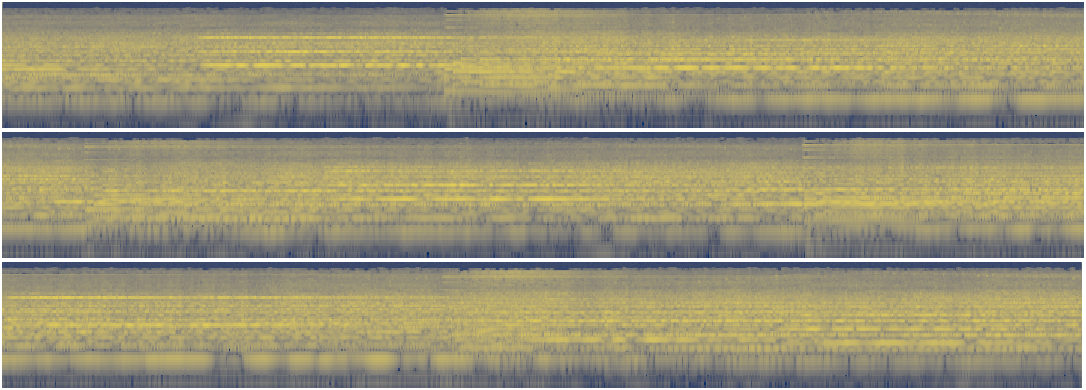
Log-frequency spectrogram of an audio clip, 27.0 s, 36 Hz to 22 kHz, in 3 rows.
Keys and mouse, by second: 0.8-1.6 middle drag, 2.9-4.8 drag, 4.8-5.7 middle drag, 7.0 click, 9.8-10.2 shift+middle drag, 12.5 F4, 13.5 Tab, 14.3 Tab, 16.5 click, 18.0 F4, 19.4-20.4 middle drag, 20.8 right click, 22.1 click, 22.4 right click, 23.4-24.0 drag, 24.9-25.9 drag, 25.9 right click, 26.7 click.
